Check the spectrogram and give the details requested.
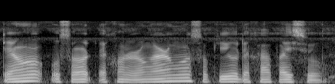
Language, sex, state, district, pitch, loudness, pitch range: Assamese, male, Assam, Hailakandi, 120 Hz, -18 LUFS, 115-130 Hz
